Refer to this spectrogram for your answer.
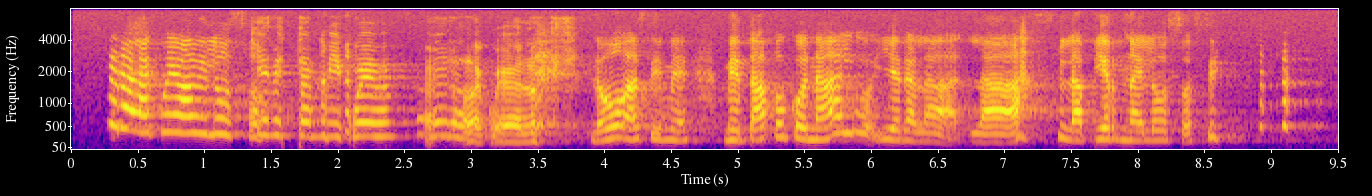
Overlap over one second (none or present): none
